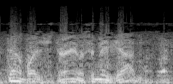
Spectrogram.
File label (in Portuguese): voz estranha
